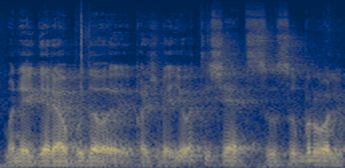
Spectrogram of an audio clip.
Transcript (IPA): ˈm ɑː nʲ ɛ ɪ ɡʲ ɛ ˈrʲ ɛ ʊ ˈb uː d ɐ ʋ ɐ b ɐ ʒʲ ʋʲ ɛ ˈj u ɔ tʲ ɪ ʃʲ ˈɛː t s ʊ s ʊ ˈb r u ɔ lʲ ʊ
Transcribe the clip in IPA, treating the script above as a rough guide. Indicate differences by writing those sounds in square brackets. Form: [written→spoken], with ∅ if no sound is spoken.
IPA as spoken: ˈm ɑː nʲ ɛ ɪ ɡʲ ɛ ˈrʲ ɛ ʊ ˈb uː d ɐ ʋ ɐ [b→p] ɐ ʒʲ ʋʲ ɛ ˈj u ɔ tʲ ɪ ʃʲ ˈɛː t s ʊ s ʊ ˈb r u ɔ lʲ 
